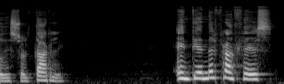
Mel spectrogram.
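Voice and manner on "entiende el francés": higher, louder surprised question, slow. A narrator's reading. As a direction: caught off guard, asks out loud. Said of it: "exclamó la mujer sorprendida". (pregunta sorprendida y aguda)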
